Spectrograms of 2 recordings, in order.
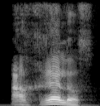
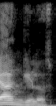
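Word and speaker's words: ἄγγελος: Por eso la palabra aquí no es aguelos, por decir algo, sino que ánguelos. Porque cuando se da la combinación en gama gama, la primera gama siempre se pronuncia como n y la otra mantiene su pronunciación y su equivalencia a nuestro español.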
